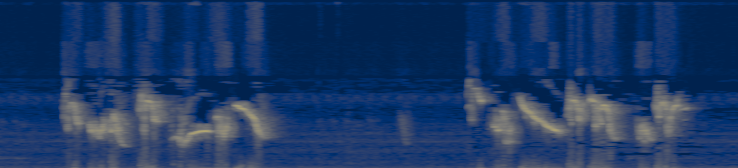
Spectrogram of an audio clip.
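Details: Pet male yellow-fronted canary sings two lively phrases of fast, high chirps and downslurred whistles, about a second apart.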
